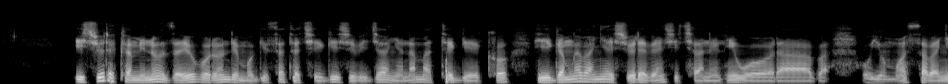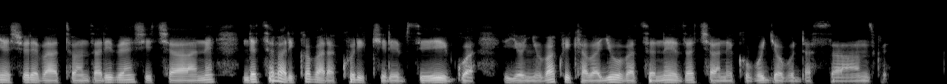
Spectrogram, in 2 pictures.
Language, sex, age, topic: Rundi, male, 25-35, education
